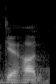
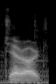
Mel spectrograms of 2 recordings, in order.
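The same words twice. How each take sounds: First: The name is said the German way. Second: The name is said the local way. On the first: "In Germany, it's Gerhard" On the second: "Over here, it's Gerhard"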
